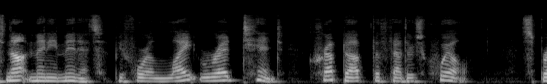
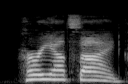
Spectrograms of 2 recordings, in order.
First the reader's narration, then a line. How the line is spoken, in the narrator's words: cried Peter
